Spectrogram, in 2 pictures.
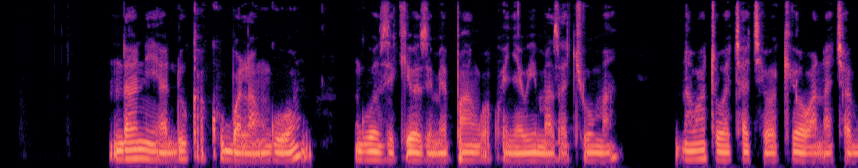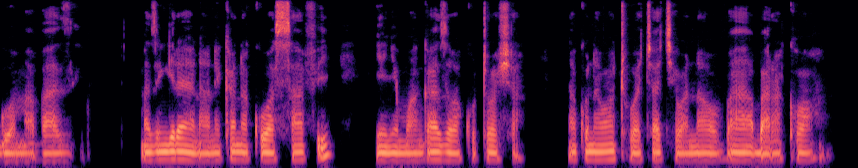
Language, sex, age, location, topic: Swahili, male, 25-35, Nairobi, finance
